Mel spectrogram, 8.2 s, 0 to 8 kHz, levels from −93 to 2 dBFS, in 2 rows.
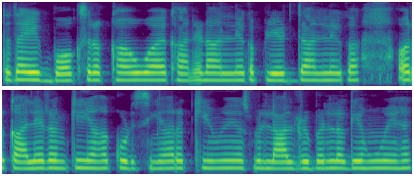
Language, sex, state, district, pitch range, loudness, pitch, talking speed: Hindi, female, Chhattisgarh, Sukma, 230-240 Hz, -17 LUFS, 235 Hz, 195 wpm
